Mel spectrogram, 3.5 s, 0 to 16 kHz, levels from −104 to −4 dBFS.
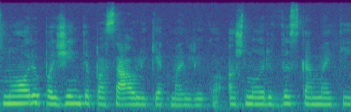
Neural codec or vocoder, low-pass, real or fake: none; 14.4 kHz; real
